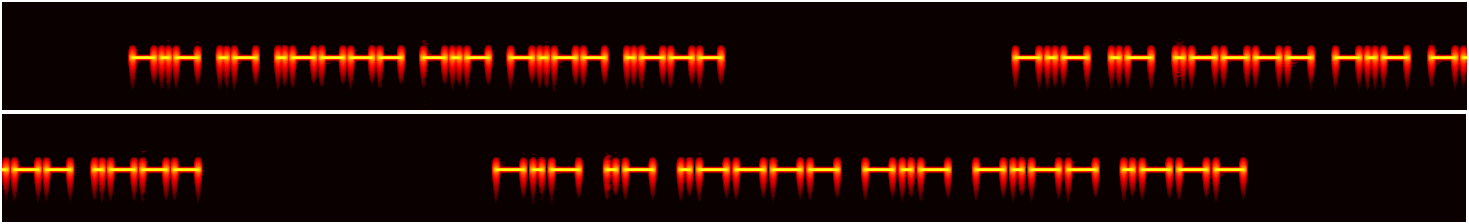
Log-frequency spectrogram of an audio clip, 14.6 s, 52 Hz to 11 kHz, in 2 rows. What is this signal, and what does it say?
Morse code, heard as a keyed tone, about 31 wpm, 700 Hz. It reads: KA1KYJ KA1KYJ KA1KYJ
